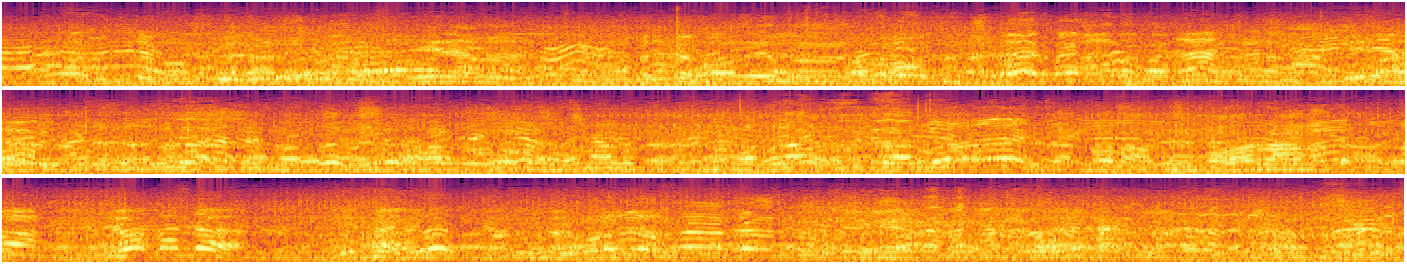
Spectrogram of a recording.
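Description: A large crowd of men talks and shouts outdoors.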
